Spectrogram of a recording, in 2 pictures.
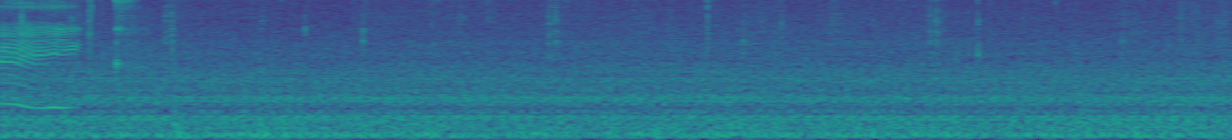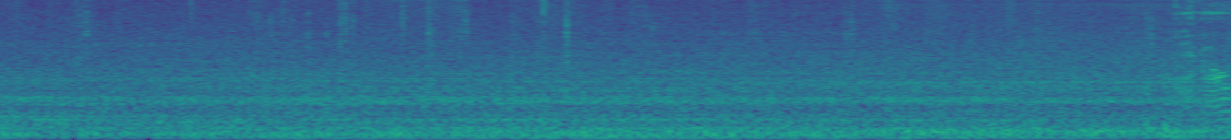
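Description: Steady low road and engine noise heard from inside the cabin of a car driving along a highway.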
